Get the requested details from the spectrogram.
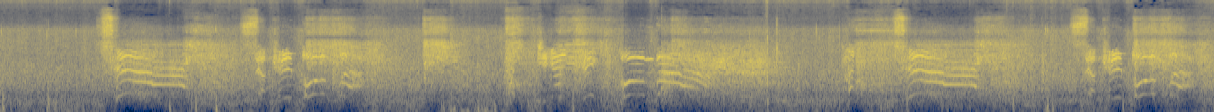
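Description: Magic sword strikes whoosh and clash in a fast fight.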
